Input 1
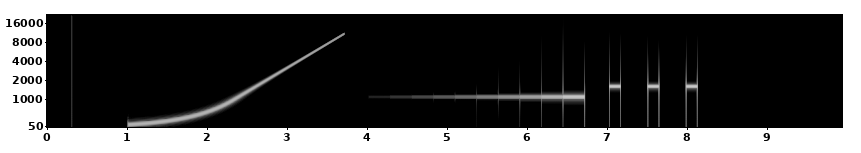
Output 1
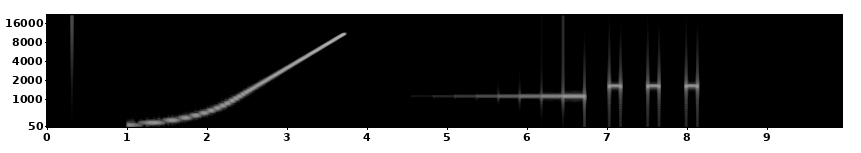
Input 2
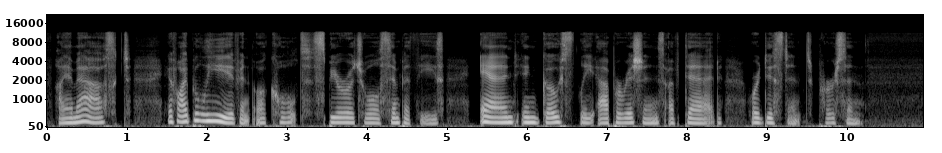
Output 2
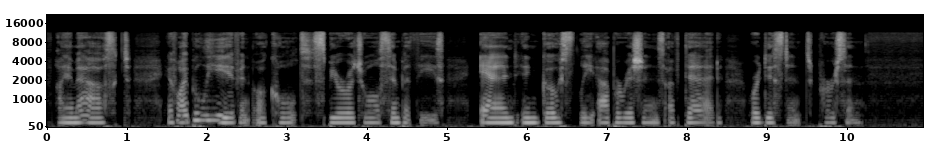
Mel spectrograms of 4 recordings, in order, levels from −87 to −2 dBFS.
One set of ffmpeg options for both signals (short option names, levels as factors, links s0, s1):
-af "afftfilt=real='hypot(re,im)*cos(PI*b)':imag='0':win_size=2048:overlap=0.75,crystalizer=i=9:c=0,volume=0.299"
